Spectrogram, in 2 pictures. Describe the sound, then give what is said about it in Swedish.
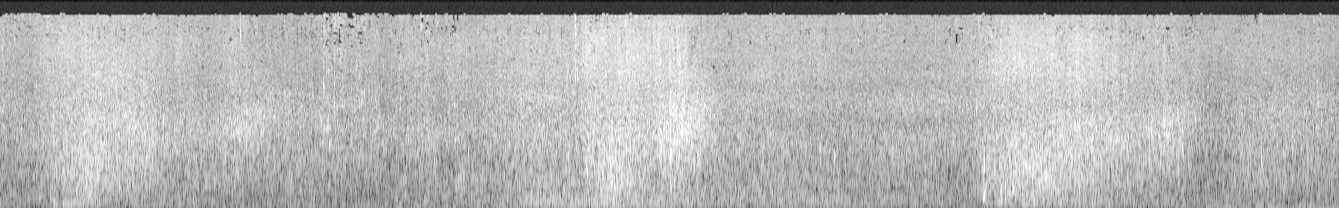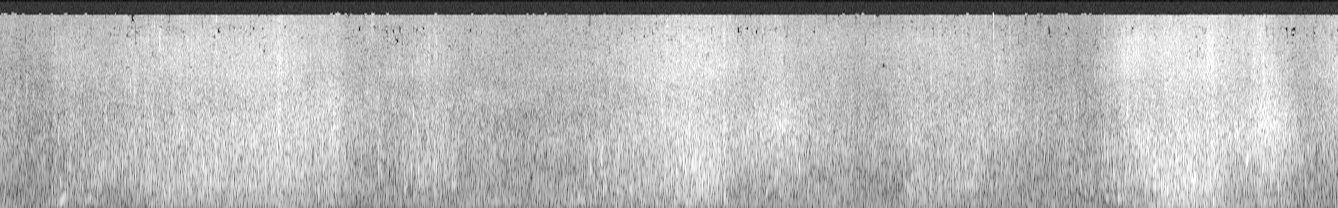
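Small waves wash gently onto a pebble beach in a steady rhythm, each soft swell of surf rising and fading every few seconds, drawing small stones back as the sea retreats, against a constant watery hiss, with no voices. “Ett litet vågskvalp sköljer upp över dina bara fötter och drar sig sedan tillbaka ut mot havet.”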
